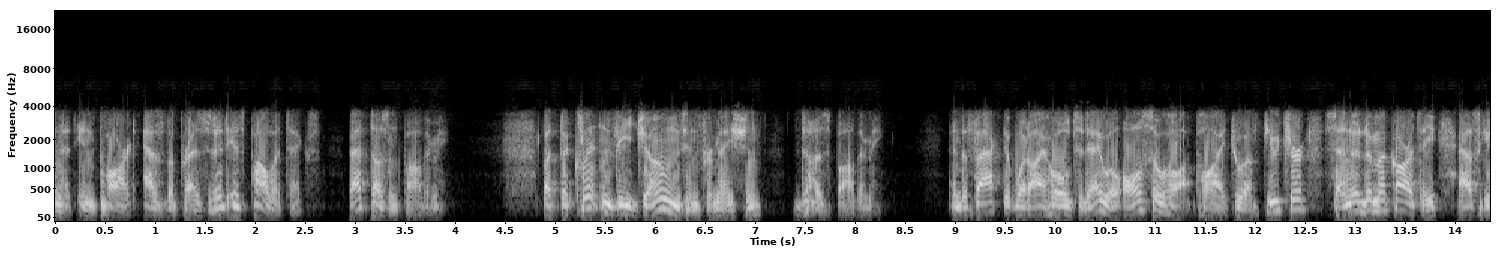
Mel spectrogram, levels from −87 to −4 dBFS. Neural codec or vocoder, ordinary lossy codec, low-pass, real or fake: none; Opus, 64 kbps; 7.2 kHz; real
